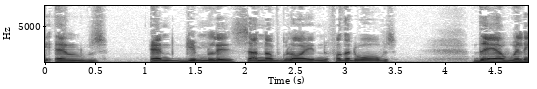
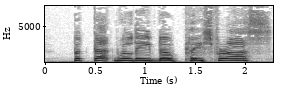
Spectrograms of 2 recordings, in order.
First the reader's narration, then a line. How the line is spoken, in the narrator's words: cried Pippin in dismay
